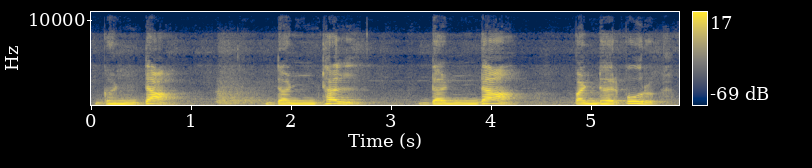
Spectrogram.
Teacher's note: मतलब हम न जैसे उच्चारते हैं ना, जीभ को गोल करते हैं, जिभेला आपण रोल करतो आणि पुढचा भाग जो आहे तो जिभेला रोल करून आपण काय करतो, तो आपल्या टाळूला वर चिकटतो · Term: ट वर्ग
